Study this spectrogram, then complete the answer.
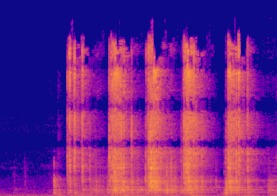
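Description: Screws being driven into the neck plate of a Fender Strat, four short close ratcheting bursts of turning in quick succession, fairly quiet.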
